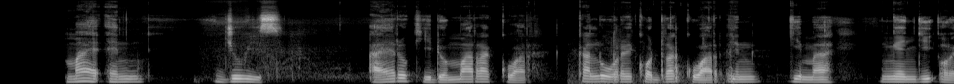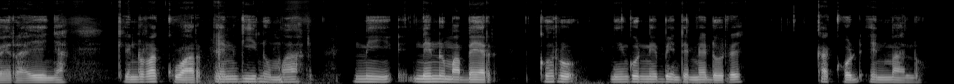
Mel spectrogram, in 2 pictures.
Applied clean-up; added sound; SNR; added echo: neural mask model DeepFilterNet 3.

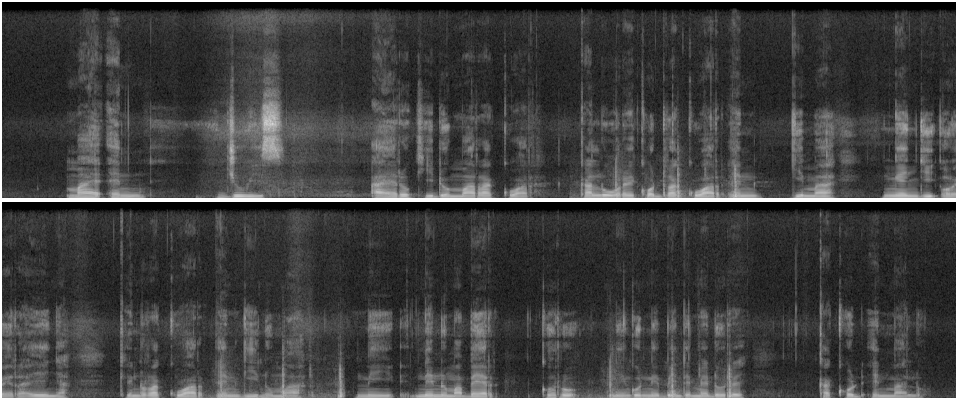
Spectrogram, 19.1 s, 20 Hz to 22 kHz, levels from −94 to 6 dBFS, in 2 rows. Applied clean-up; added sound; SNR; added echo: none; Run; 9 dB; none.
